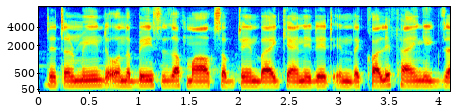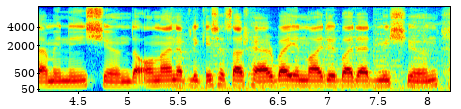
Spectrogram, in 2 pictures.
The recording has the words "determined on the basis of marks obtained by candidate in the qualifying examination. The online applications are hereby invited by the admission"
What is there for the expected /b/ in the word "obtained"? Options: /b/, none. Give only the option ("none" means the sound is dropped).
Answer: /b/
